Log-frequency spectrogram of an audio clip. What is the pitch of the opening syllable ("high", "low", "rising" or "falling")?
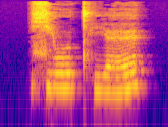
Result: high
